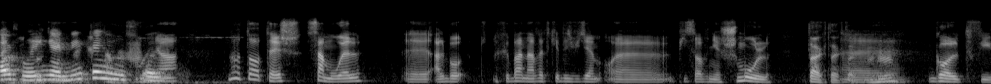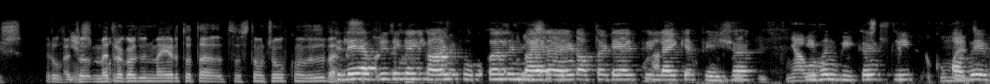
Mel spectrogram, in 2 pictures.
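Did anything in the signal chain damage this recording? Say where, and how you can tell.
Yes. From 0 to 1.51 s the level sags by about 15 dB for roughly a second in total, and from 13.57 s to the end it dips as far as about 30 dB. This is likely speech suppressed in double talk: the call's echo canceller ducks the near talker while the far side speaks.

A delayed, ghostly copy appears at 1.8 to 1.9 s, about 150 ms late and about 35 dB down. From 13.5 to 15.4 s it trails by 80 ms at about full speech level, and at 17.12 s it returns about 20 dB down. This is likely echo leak: loudspeaker pickup the echo canceller failed to remove.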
